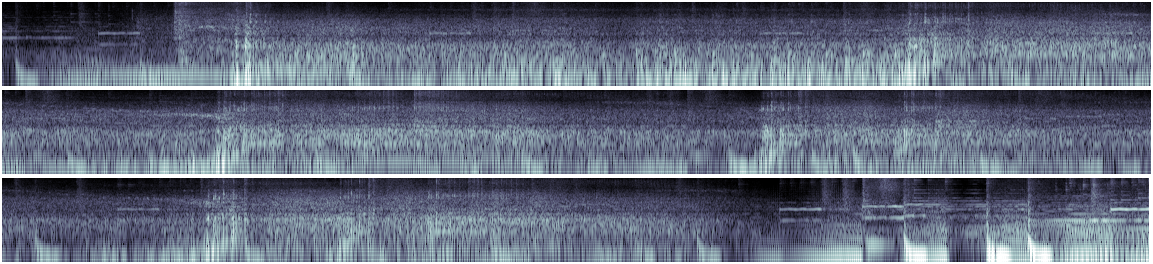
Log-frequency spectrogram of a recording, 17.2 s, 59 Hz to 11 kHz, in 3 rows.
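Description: The twin-turbo 5.5-litre V8 of a tuned Mercedes-Benz E63 AMG S, breathing through aftermarket downpipes and a custom exhaust, revved repeatedly, with surges every two to three seconds.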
